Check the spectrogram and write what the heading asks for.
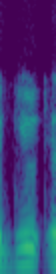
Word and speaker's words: Butte: And in the Gold Butte, by the way, Butte is the proper pronunciation of that.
